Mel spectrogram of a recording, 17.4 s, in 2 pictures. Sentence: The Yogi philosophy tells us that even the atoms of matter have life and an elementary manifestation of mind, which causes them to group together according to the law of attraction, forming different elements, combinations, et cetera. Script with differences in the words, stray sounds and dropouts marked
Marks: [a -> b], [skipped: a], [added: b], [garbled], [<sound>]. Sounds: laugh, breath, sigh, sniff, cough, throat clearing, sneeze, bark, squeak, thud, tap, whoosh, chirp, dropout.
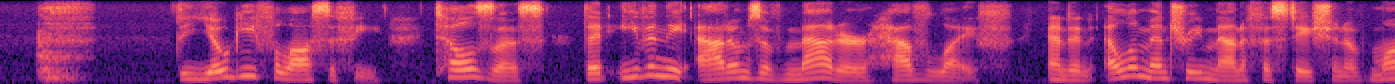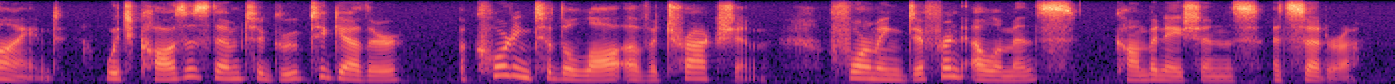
[throat clearing] The Yogi philosophy tells us that even the atoms of matter have life and an elementary manifestation of mind, which causes them to group together according to the law of attraction, forming different elements, combinations, et cetera.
